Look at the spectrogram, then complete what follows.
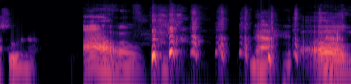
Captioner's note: laughter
